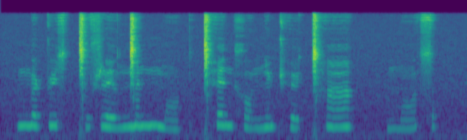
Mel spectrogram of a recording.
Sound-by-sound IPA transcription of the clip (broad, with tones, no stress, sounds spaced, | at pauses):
ŋ œ˦˨ ʈ y˧˥˧ s ǀ i̤˩˧ s ɭ e˩˧ ʊ̯ ŋ͡ǀ ɛ̃˦˥ n mː ɔ̃˩ | ǀʰ ɛ˦˨ n x ɔ˩ ŋ ĩ˦˥ ʈʰ ø˩˧ ǀʰ ã˦˥ | m ɔ̃˩˧ s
